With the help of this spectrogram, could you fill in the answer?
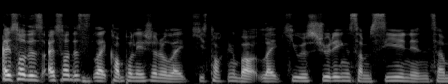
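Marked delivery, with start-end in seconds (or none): none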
